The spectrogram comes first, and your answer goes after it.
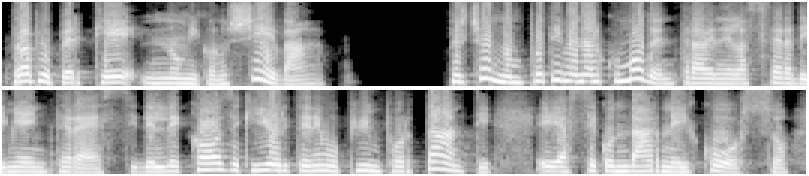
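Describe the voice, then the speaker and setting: Woman narrator, lowish voice, measured literary reading, dry close recording. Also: no room sound. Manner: measured, expressive reading with lively quoted dialogue.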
